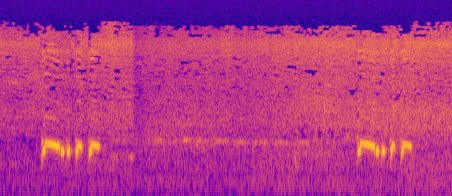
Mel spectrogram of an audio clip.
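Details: Local-strain zebra dove kept by its owner and prized for its big voice, giving two cooing phrases about four seconds apart, each a rising note followed by three short, clipped coos at a similar pitch; faint steady tone and background hiss between.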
